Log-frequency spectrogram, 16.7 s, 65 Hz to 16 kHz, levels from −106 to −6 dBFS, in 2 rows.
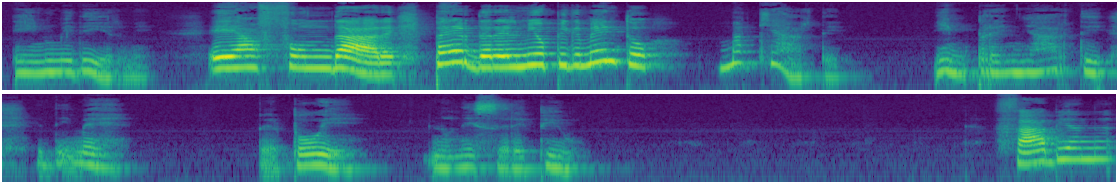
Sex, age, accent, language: female, 40-59, native, Italian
